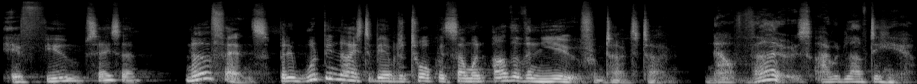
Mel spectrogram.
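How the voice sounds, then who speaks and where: Game companion, sentient magic cuff: British, pompous and articulate, dry sarcasm, highly animated pitch. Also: male voice, normal speed, husky. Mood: dry, sarcastic. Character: sardonic, haughty talking magical cuff, erudite male companion. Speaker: voice actor. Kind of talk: video game companion dialogue.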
